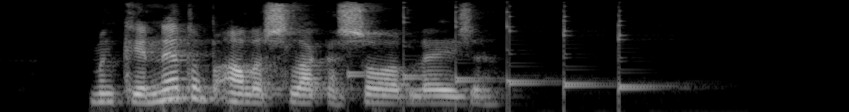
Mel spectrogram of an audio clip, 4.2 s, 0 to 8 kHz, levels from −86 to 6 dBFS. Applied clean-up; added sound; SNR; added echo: none; Marimba, xylophone; 15 dB; none.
